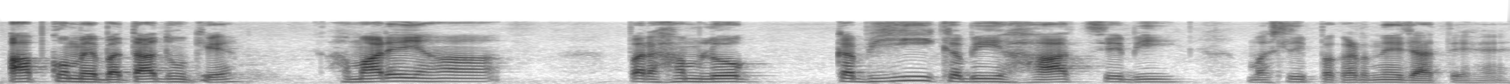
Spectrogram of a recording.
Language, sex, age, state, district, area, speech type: Urdu, male, 18-30, Bihar, Araria, rural, spontaneous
